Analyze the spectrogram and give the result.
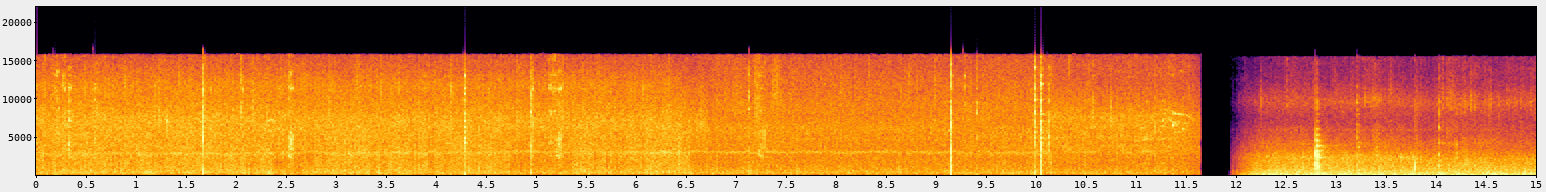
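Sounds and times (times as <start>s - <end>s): food sizzling in a wok: 0.0s - 11.6s.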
